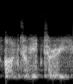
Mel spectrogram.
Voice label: pep talk; Counter Strike; CS:GO; phoenix

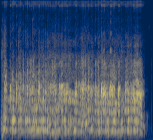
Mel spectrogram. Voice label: ballbot pain turret; player; Portal 2

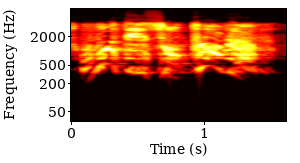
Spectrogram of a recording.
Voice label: killed friend, pirate; Counter Strike Model Pack; CS:GO

